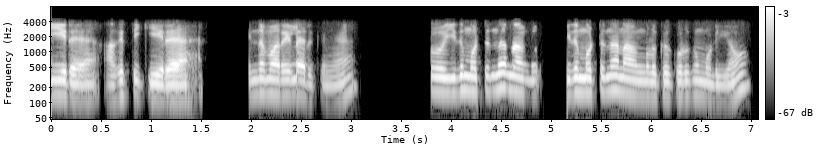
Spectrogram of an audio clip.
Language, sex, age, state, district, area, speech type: Tamil, male, 30-45, Tamil Nadu, Erode, rural, conversation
